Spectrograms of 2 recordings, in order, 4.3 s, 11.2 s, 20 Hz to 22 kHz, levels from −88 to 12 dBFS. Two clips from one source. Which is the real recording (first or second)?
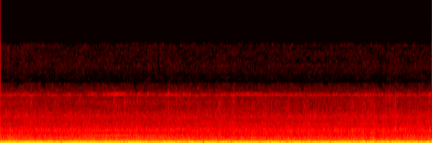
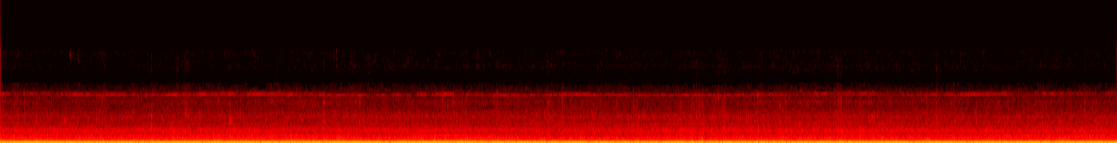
second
